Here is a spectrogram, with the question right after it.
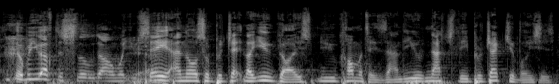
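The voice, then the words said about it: Fast, mumbled Cardiff Welsh accent. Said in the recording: “I'm a Cardiff boy, and I haven't lost my accent one bit. So it's a fast accent. And also, being a boxer, you mumble, and just naturally mumble.”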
